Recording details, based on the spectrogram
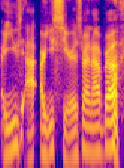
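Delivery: let-down, incredulous tone. Retelling how someone dropped his wallet at security, acting out disappointed disbelief. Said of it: "I've never seen him so disappointed".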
